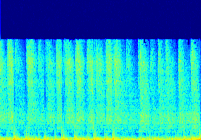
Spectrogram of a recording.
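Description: A troupe of large Chinese war drums beaten with wooden sticks, played loud in a fast, dense rhythm with the deep ring of the drumheads carrying underneath.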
